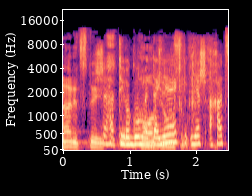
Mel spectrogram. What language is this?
Hebrew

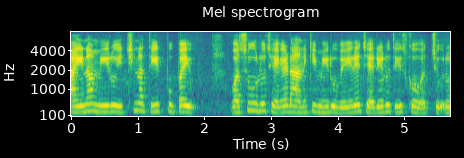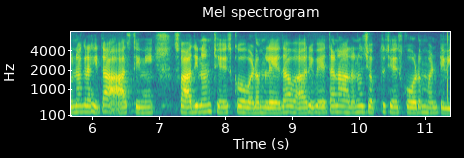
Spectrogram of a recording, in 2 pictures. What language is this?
Telugu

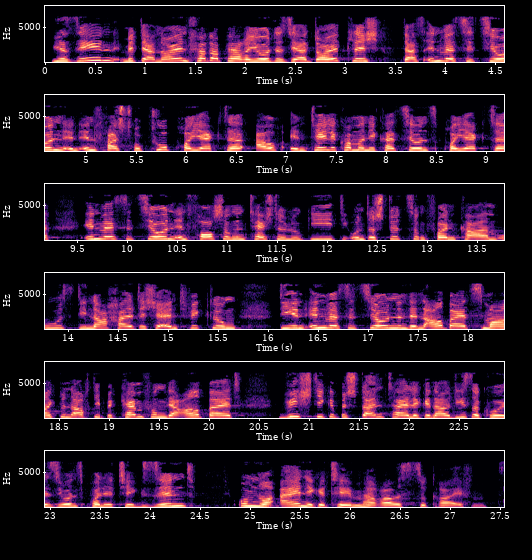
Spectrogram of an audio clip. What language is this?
German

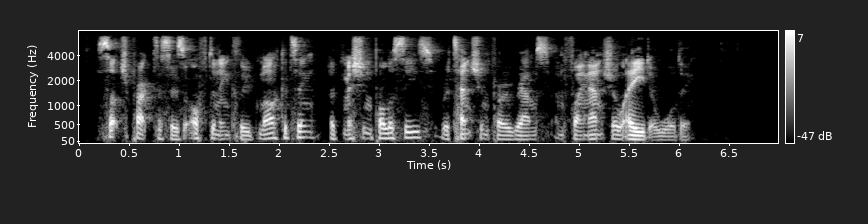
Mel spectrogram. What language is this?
English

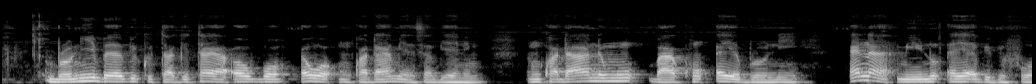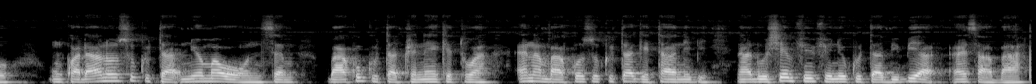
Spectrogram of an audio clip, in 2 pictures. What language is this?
Akan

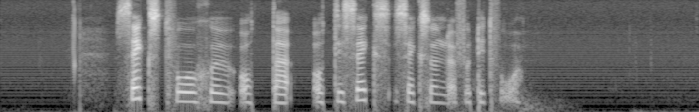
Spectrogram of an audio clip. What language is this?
Swedish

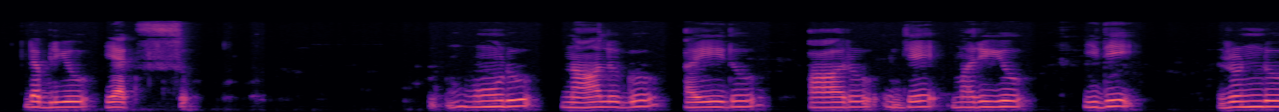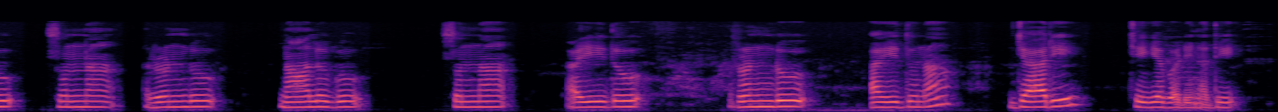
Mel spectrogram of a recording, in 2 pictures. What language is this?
Telugu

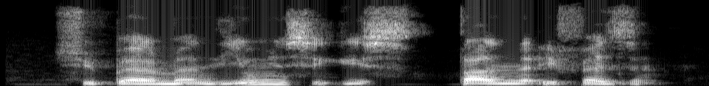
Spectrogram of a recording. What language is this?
Kabyle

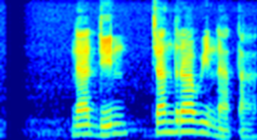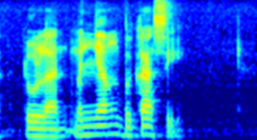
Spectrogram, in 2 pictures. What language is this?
Javanese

